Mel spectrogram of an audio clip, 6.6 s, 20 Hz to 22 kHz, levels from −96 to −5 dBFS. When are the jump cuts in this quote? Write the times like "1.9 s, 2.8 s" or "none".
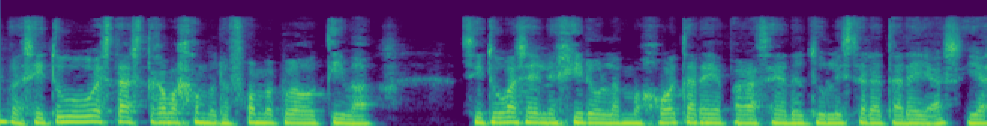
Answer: none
